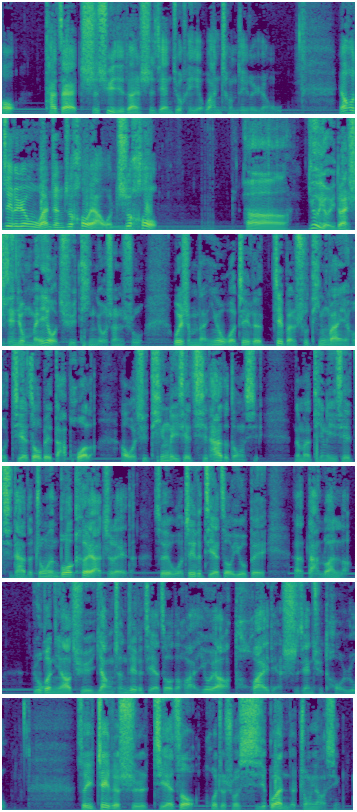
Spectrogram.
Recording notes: I recorded this episode in my car before I drove to office to work.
